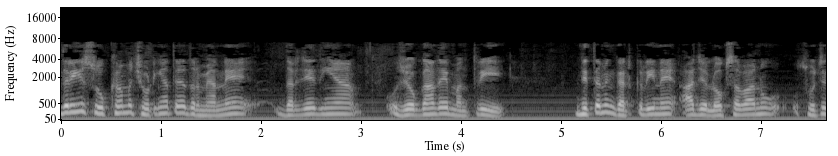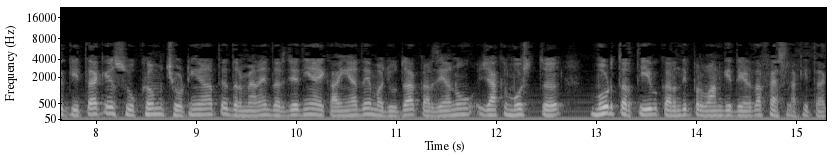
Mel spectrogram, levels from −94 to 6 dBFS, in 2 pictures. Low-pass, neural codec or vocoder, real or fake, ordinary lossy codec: 7.2 kHz; none; real; MP3, 32 kbps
